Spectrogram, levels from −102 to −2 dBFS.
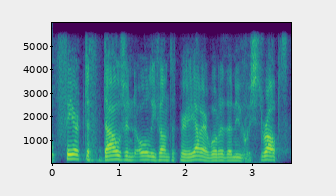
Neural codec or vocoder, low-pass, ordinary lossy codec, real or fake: codec, 16 kHz in and 24 kHz out, 0.4 kbps, LongCat-Audio-Codec, fine tuned four codebook decoder; 5.4 kHz; none; fake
